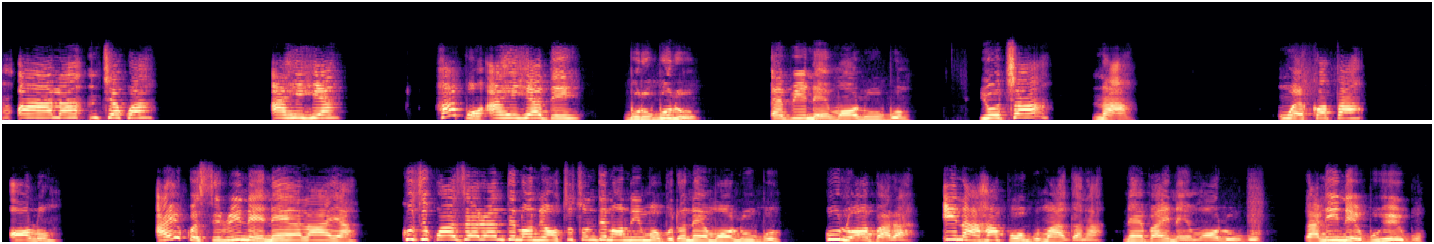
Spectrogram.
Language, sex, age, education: Igbo, female, 46-60, tertiary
